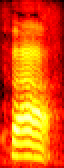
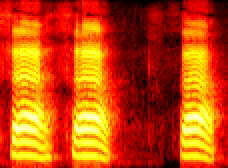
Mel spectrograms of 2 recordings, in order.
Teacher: जुबान के ऊपर सामने वाले दो जो दांत है ना सामने बिल्कुल, इनके किनारों से लगाएं. फा, बिल्कुल बारीक कर दे, इसमें सीटी नहीं आनी चाहिए, क्योंकि अगर सीटी आई ना तो ये सीन बन जाएगा.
